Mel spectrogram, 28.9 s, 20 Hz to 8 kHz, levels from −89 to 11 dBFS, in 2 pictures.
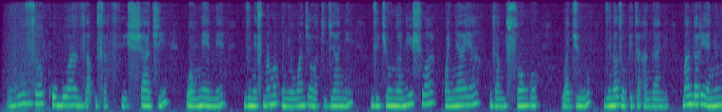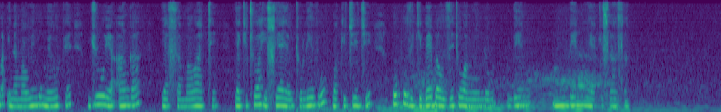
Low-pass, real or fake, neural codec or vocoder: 7.2 kHz; fake; autoencoder, 48 kHz, 128 numbers a frame, DAC-VAE, trained on Japanese speech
